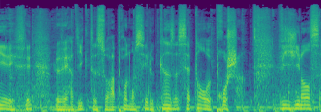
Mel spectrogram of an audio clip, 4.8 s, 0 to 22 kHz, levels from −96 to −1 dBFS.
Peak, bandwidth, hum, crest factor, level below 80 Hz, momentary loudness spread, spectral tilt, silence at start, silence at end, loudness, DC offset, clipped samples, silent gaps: 0 dBFS; 19 kHz; none; 14 dB; -28 dBFS; 6 LU; -4 dB/octave; 0 s; 0 s; -15 LUFS; under 0.1%; under 0.1%; none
